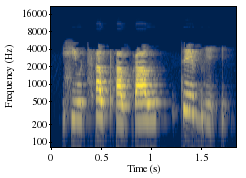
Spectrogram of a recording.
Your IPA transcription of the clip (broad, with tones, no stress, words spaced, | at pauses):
ɕju˧t͡sʰa˥˧wpʰa˧wka˦w | t̪e˥˧bi˨ʔ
